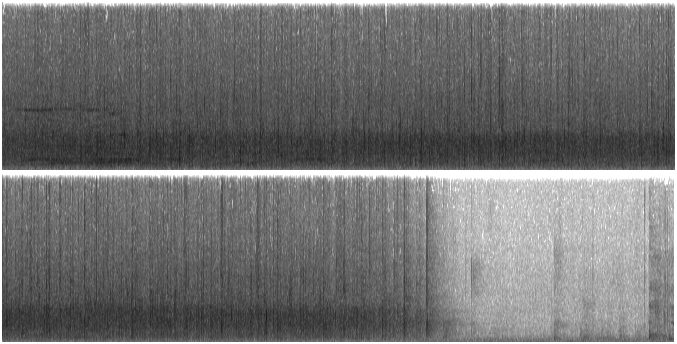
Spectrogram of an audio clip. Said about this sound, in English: You may now offer your applause to all of these graduates.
